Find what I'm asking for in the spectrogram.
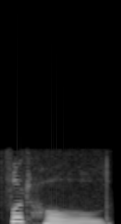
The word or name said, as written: foothold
